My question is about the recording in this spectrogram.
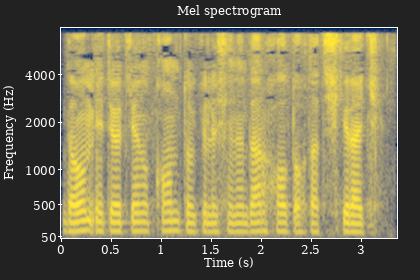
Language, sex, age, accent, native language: Uzbek, male, 12-17, Andijon, Uzbek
